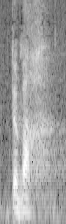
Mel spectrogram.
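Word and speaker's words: dābaq: It's D-A with a little hat on it. B-A-Q. Thank you. Dabach.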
